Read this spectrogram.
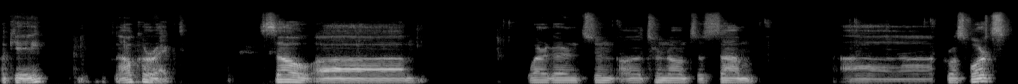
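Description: Guy teaching english online, low voice, slow, lots of halting pauses. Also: fairly even intonation. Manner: halting, with long hesitations. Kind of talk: online group lesson, asking pupils questions. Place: online video call.

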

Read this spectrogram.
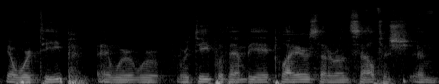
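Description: A man's voice: lowish voice, level tone, normal speed, darkish tone. Man, middle-aged, head coach, emphatic, restarts words, table mic, press room, faint background hum. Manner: confident, emphatic, repeats words when starting. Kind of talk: postgame press conference answers. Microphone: table mic on a stand.

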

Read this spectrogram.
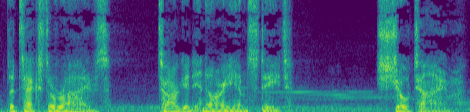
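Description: An actor playing a grim, intense psychic soldier who narrates a sci-fi audio drama in clipped, cryptic, incantatory fragments. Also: male voice, extremely low pitch, takes it slowly, a bit bright, slight background noise, exaggerated voice. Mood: focused, trancelike. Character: male psychic soldier on a mission into another's mind, grim, intense. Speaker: narrator and lead character. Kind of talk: scripted sci-fi audio drama, spoken-word monologue.

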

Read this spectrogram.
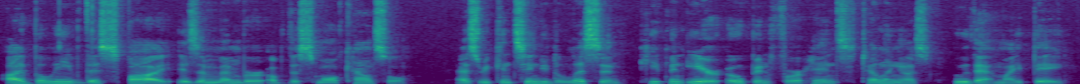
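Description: Man, podcast host, mellow dark tone, medium pitch, scripted explanatory narration. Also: animated, moderate pace.

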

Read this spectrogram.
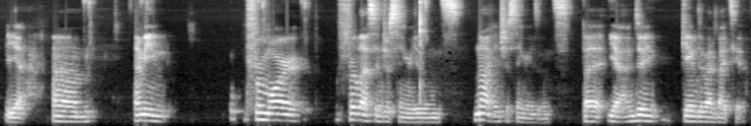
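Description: A man's voice: medium pitch, unhurried, warm tone, roomy sound, low-quality recording. A man teaching programming over a screen recording, thinking aloud and correcting himself as he explains each step. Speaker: programming tutorial host. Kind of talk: screen-recorded coding tutorial. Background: keyboard typing and clicks.

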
